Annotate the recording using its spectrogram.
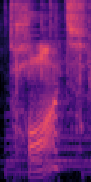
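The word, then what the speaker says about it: taut: Um, taught. Is that how it is? Taught. When something's tight. Taught hair. I don't think it's spelled that way. I think it's how it's pronounced.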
